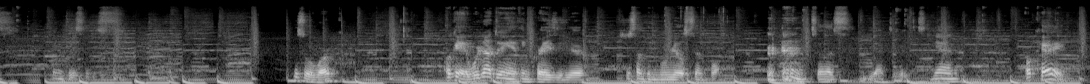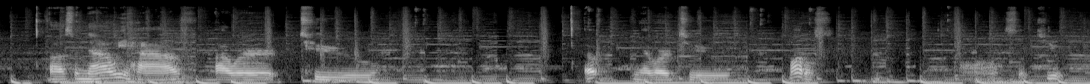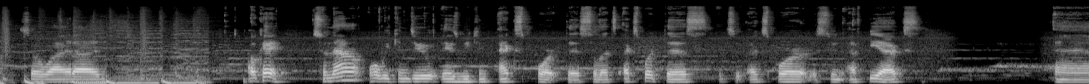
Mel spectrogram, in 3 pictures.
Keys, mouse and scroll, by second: 6.7 super+s, 7.6 right click, 8.6 click, 9.4 middle click, 14.7 click, 16.4 click, 18.0 click, 18.6 click, 20.0 middle click, 24.5 right click, 25.3 super+s, 27.2 click.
